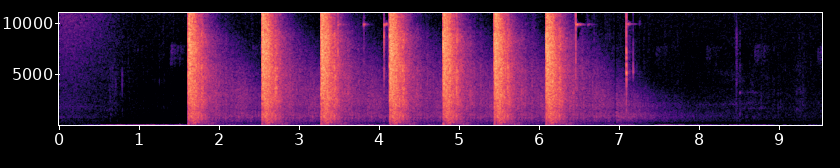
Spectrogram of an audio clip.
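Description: Remington R51 pistol firing a string of seven sharp, evenly spaced shots outdoors, each with a ringing decay, ending abruptly in a malfunction after the last shot, loud and close with no talk.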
